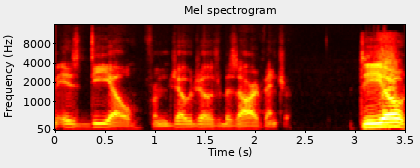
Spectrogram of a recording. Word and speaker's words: Dio: Sound like deodorant. Yeah. The short version.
